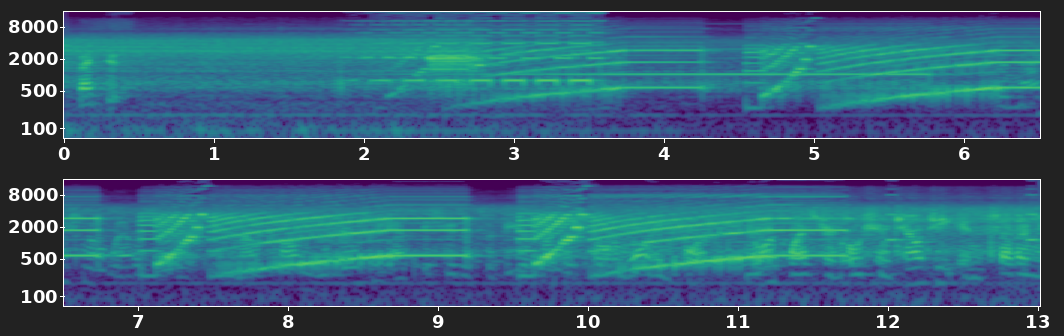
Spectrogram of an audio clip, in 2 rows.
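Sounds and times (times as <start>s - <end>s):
short pulsed beeps: 1.8s - 3.6s
steady tone: 1.8s - 3.7s
whooping alarm tone: 1.8s - 3.9s.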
